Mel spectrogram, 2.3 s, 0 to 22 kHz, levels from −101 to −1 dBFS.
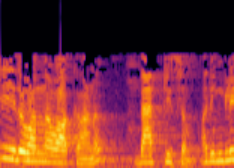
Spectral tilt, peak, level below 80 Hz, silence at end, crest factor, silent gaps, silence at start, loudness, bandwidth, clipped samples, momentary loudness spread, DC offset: -5 dB/octave; 0 dBFS; -42 dBFS; 0 s; 14 dB; none; 0 s; -14 LUFS; 5.8 kHz; under 0.1%; 12 LU; under 0.1%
